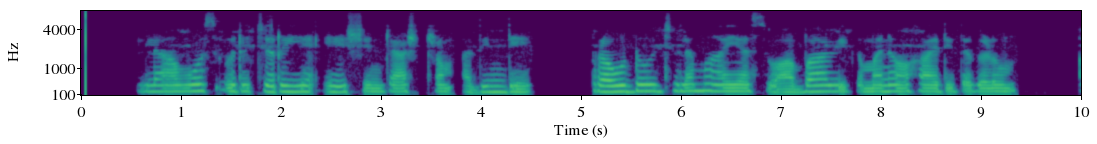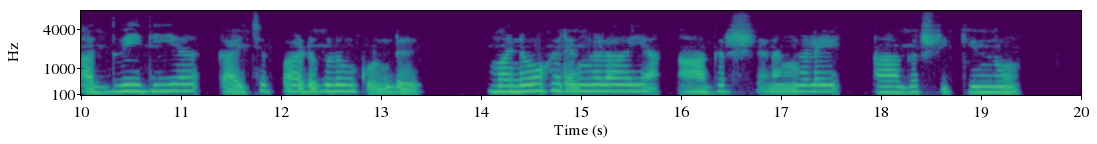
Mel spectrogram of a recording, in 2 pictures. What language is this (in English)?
Malayalam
